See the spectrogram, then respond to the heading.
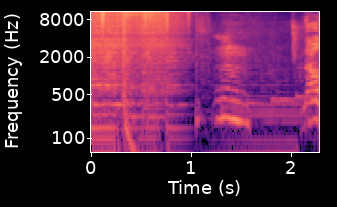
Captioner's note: spice groan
